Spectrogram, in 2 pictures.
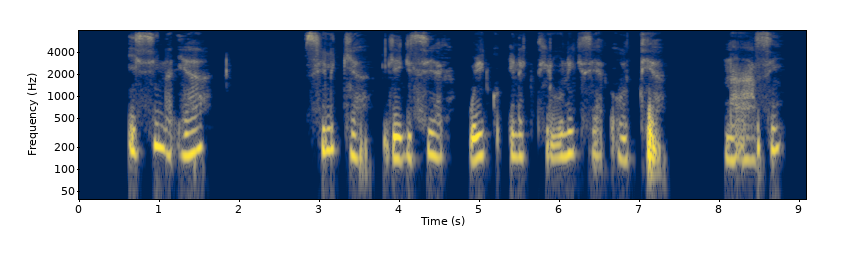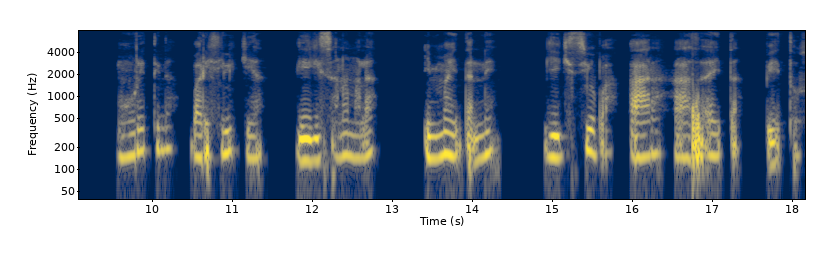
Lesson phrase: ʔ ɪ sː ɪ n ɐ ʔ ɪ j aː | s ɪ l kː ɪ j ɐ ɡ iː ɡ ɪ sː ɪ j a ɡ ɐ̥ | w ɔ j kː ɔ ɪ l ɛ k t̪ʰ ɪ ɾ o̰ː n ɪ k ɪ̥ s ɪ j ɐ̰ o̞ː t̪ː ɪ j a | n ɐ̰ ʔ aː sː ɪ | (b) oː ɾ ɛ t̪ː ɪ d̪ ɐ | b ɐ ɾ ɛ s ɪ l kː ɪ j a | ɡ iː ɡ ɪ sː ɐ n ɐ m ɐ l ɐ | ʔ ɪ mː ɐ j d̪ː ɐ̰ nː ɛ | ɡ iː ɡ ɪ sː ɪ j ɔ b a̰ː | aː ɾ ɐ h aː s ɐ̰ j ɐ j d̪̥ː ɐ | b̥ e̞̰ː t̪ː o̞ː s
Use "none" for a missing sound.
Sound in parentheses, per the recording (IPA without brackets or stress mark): m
